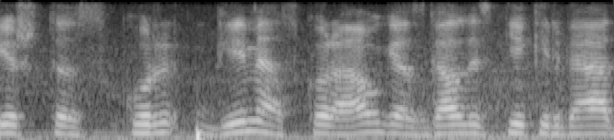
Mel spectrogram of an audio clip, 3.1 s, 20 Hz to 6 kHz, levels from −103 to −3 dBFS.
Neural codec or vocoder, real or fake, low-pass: none; real; 5.4 kHz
